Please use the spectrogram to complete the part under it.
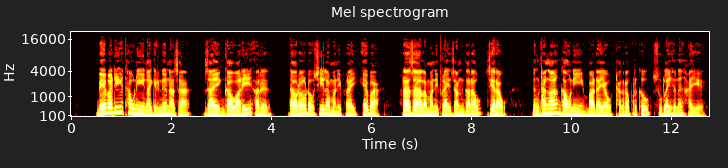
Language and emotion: Bodo, neutral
